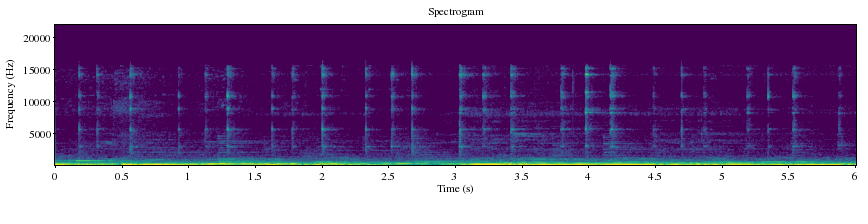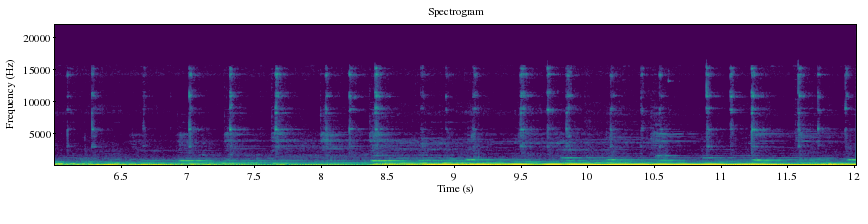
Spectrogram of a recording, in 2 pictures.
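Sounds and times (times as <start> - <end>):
music with held notes and bass: 0.0 - 12.0.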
